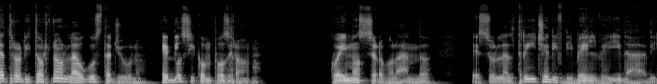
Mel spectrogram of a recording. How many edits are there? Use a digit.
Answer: 3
